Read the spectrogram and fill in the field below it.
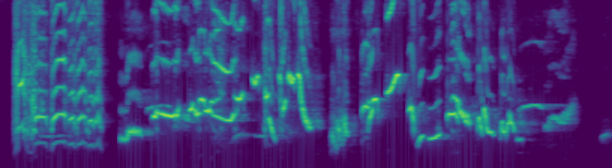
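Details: Kacer, the Oriental magpie-robin, in full song as a training tutor: opens with quick repeated rattling notes, then clear rising and falling whistles mixed with rapid chirps over six seconds.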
